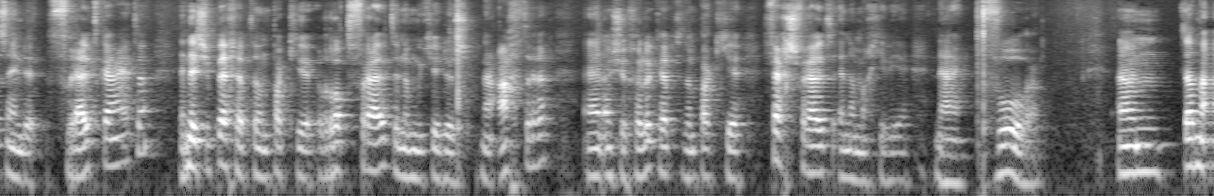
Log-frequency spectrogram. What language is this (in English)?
Dutch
